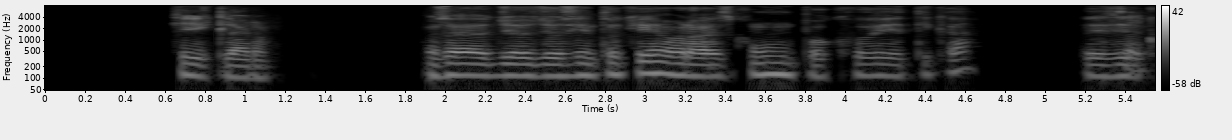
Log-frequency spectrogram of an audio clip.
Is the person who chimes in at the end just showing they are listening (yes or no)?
yes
